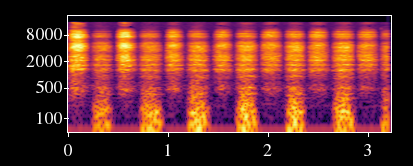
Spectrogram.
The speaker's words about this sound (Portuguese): Trabalha a respiração. E a respiração é, é holotrópico, tu respira assim, ó.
